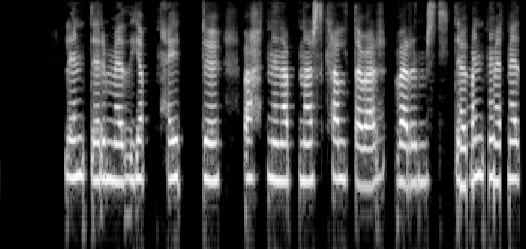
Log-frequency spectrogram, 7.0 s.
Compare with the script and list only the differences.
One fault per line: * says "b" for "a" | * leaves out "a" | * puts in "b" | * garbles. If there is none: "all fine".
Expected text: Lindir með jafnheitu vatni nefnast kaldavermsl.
* garbles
